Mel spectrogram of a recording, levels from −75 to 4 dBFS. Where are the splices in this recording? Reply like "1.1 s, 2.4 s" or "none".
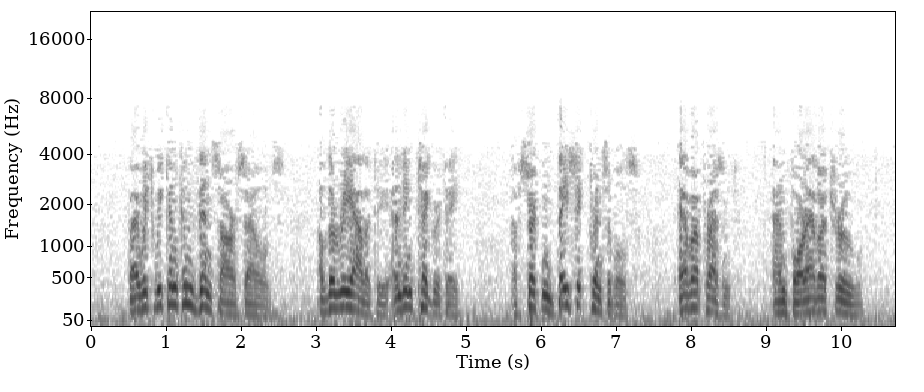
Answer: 9.4 s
